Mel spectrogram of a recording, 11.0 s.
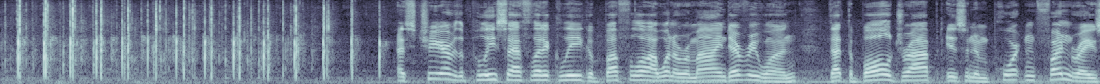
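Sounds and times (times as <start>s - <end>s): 
small audience applause: 0.0s - 3.9s
speech: 4.0s - 11.0s.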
